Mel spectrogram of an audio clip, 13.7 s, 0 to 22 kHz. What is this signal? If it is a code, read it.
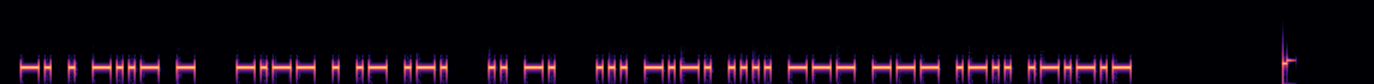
Morse code, heard as a keyed tone, about 20 wpm, 700 Hz. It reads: NEXT YEAR IN SCHOOL.
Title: Sentences from Top 1000 Words - Review Part 5 - 20wpm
